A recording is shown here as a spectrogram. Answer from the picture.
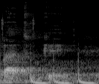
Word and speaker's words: Ba2Kay: So we were looking through the Wolof language and stuff, and we found Ba2Kay. So it's spelled B-A-A-T-A-Y U-U-K-A-Y. Okay. Right, Ba2Kay.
